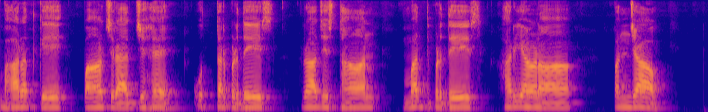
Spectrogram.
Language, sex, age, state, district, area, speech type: Hindi, male, 30-45, Rajasthan, Jaipur, urban, spontaneous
